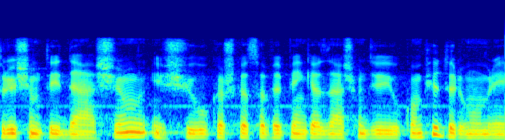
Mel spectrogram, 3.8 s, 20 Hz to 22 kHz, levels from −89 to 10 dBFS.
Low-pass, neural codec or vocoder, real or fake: 7.2 kHz; none; real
